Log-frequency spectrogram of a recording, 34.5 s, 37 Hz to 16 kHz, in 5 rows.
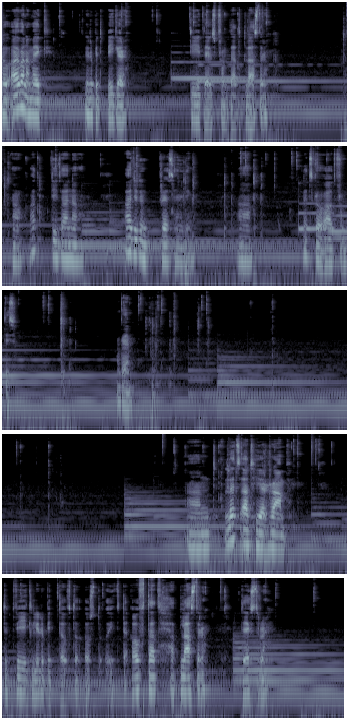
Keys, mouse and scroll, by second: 9.6 ctrl+z, 9.9-13.5 drag, 13.5 ctrl+z, 13.6 Tab, 13.6-18.7 drag, 13.6-17.9 middle drag, 17.9 Tab, 17.9 ctrl+s, 21.1-26.9 middle drag, 26.9 shift+a, 28.4-34.4 drag.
